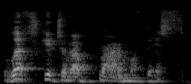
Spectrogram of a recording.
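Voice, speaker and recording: Woman putting on a gruff daddy bear, deep growling storybook voice, roomy echo. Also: expressive, moderate pace.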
